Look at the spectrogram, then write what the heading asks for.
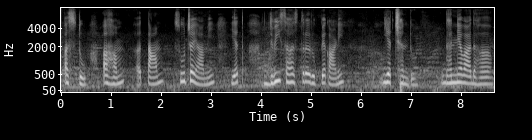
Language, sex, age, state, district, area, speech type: Sanskrit, female, 18-30, Maharashtra, Nagpur, urban, spontaneous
